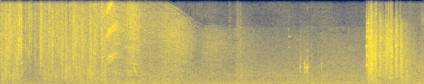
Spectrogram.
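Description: Dense volleys of gunfire in the space game Starfield, loud and continuous, with rapid shots and booming impacts layered throughout and a sharper burst near the end.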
